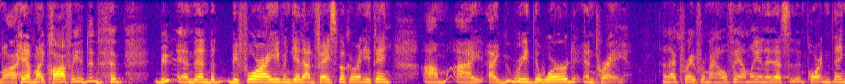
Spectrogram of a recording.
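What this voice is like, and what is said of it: Hoarse voice. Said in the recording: “my voice is kind of hoarse.”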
